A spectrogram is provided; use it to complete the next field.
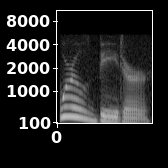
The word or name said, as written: world-beater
